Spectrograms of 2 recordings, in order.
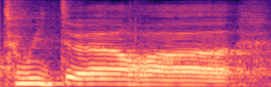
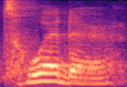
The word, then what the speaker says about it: Twitter: Do Americans pronounce it like that? I don't think so. Cody, can you help us pronounce this? Twitter.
